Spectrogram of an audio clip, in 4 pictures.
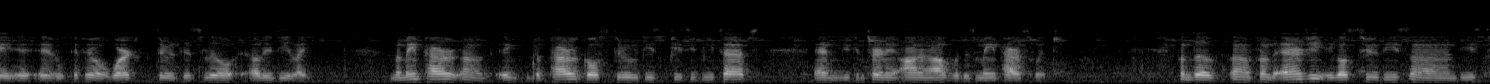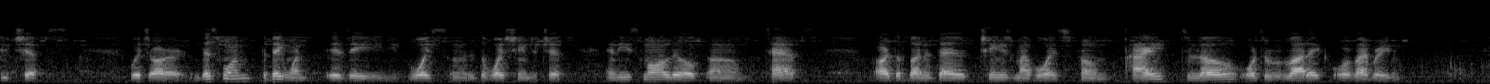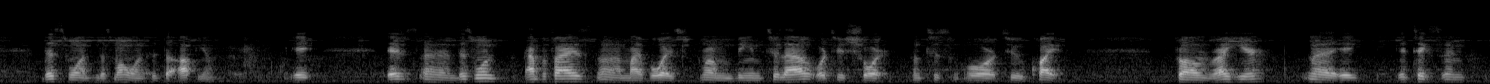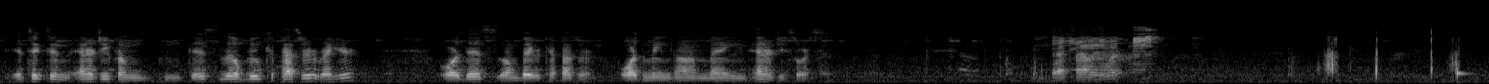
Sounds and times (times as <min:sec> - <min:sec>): Speech: 0:00.0 - 0:10.8, 0:11.6 - 0:33.0, 0:33.6 - 0:40.5, 0:41.6 - 0:53.1, 0:54.2 - 0:56.8
Inside, small room: 0:00.0 - 0:59.5.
